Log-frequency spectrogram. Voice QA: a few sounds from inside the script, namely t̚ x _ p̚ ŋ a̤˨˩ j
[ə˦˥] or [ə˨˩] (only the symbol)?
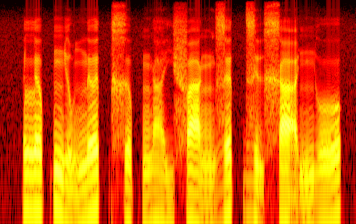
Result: ə˨˩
